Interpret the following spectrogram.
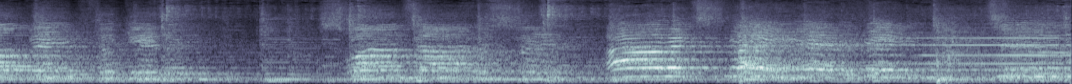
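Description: Live band music: many voices singing together like a choir over acoustic guitar and strings, with held notes and a sliding sung phrase about halfway through, heard from within the audience.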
